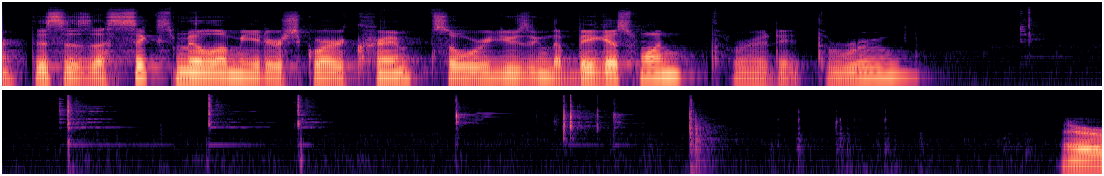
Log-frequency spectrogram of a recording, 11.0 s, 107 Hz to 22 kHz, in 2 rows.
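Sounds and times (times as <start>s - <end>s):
crimping tool metallic clicks: 5.1s - 7.2s, 7.8s - 8.7s.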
